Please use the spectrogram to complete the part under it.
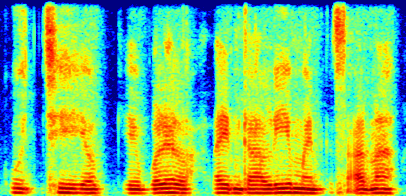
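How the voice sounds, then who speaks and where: A woman's voice: sits low, level tone, a little slow, a little mellow. Curious young woman hosting a podcast. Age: young adult. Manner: chatty, curious, eager follow-up questions. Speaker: podcast host, cadet. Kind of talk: casual podcast interview.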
